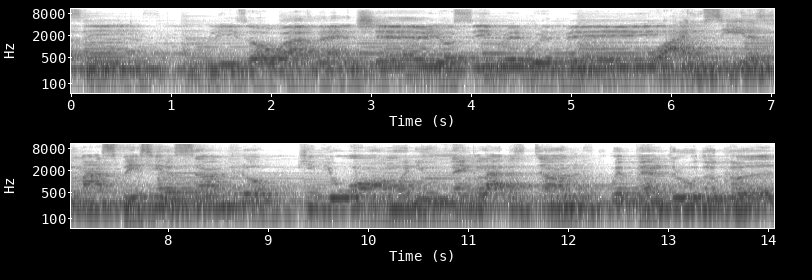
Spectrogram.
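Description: Acoustic guitar played as accompaniment to male singing, a live song performance.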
